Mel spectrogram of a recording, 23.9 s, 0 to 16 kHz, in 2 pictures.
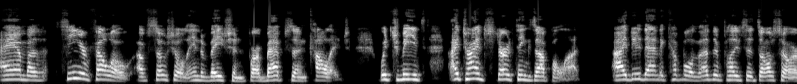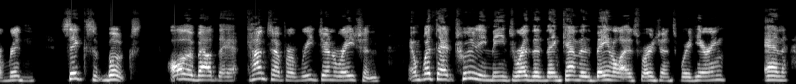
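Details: Dysarthria from ALS in an 80-year-old woman, who says her speech is already noticeably impaired but still intelligible; the disease also affects her breathing.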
